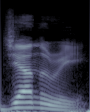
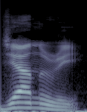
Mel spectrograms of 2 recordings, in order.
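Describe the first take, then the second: Both takes have the same delivery.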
